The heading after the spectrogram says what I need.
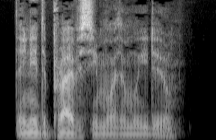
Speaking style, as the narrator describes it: I mutter

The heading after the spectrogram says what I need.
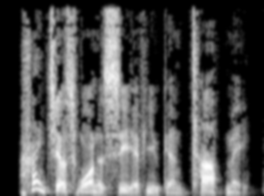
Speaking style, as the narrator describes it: he said, laughing

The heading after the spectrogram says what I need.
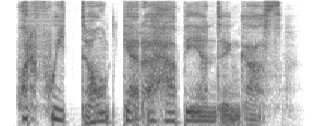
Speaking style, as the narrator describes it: I whispered

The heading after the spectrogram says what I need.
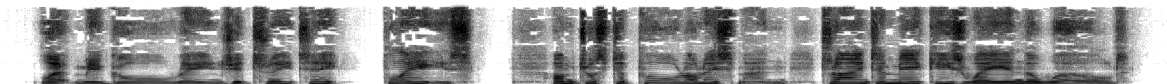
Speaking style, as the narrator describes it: He groaned, then said in a grovelling tone

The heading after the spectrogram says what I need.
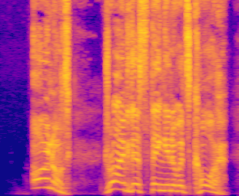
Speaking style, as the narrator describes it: Nick shouted

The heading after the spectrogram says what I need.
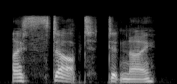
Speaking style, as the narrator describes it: Elijah returned, a growl still riding his tone

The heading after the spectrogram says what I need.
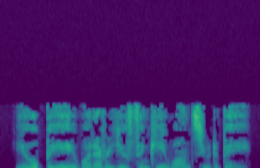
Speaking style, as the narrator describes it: a small voice whispered

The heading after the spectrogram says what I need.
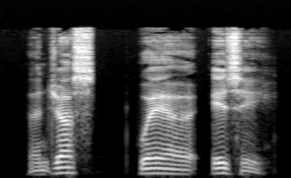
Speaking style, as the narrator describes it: Ev said in a slow voice that was totally unlike his usual one

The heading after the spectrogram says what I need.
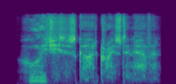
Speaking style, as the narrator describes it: Pete Salbers whispered

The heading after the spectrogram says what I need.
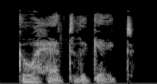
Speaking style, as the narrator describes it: said Suet Face softly

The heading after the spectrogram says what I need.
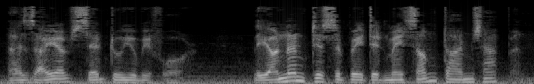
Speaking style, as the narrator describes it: he said evenly

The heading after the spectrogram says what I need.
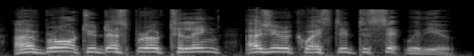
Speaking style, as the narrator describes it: shouted Furlow

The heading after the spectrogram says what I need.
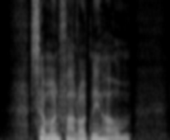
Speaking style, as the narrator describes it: she said in a nervous voice

